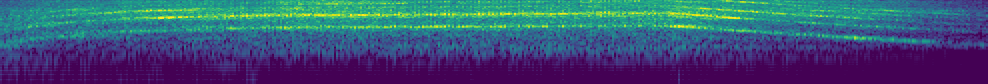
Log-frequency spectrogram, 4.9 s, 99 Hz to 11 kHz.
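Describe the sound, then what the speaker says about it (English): A miter saw whines up to a high, steady pitch and slices through polyurethane baseboard molding at a 45-degree bevel, holding the cut for about two seconds before the blade spins down, loud and close. "For the left piece, we will put the top of the molding up against the fence and just cut it at the 45-degree bevel"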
